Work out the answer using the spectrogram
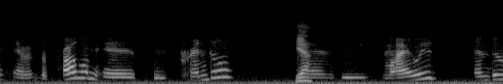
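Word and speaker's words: PRNDL: If you pronounce that phonetically, it's called the Prindle.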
